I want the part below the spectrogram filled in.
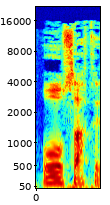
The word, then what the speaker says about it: Osaka: Well, I always mispronounce Osaka, right? I say Osaka. Americans say Osaka. Whereas I just... It's actually Osaka. Osaka. It's like a long Osaka. Or sound. Osaka.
